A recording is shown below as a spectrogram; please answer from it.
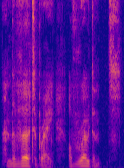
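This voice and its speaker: A man with a very low, strongly breathy and husky voice narrates an eerie tale. He takes his time, phrasing deliberately and leaving suspenseful pauses, while his intonation moves expressively up and down. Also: animated, warm tone, dry recording, studio quality. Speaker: story reader, storyteller. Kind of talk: dramatic narration of an eerie short story.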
